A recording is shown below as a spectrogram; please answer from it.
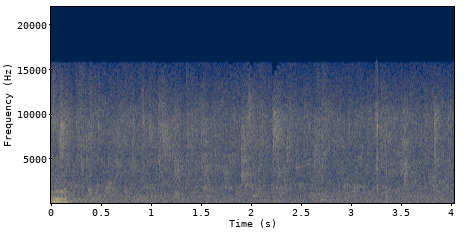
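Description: Steady light drizzle falling, an even patter of rain with scattered individual drops and one sharper tick a little over three seconds in.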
